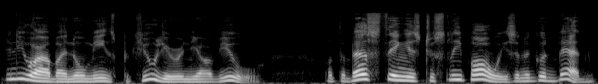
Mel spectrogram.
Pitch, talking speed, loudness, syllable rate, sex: 160 Hz, 220 wpm, -18 LUFS, 4.9 syllables/s, male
